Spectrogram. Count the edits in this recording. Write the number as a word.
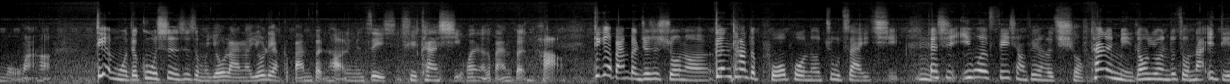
two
